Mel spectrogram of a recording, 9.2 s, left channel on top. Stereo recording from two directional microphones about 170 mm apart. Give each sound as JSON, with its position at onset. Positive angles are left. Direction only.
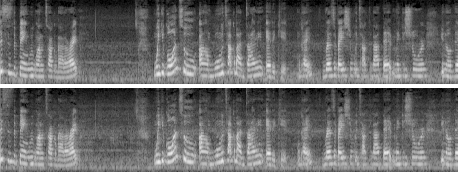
{"t": 0.0, "sound": "a woman's voice", "side_deg": 40}
{"t": 3.1, "sound": "a woman's voice", "side_deg": 40}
